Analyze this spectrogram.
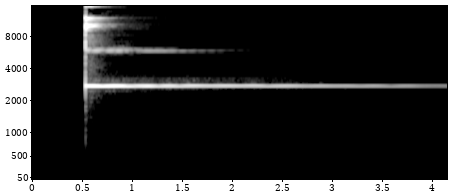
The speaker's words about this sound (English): We'll make a start using some chimes to begin.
